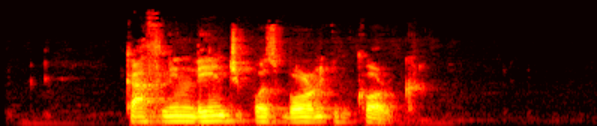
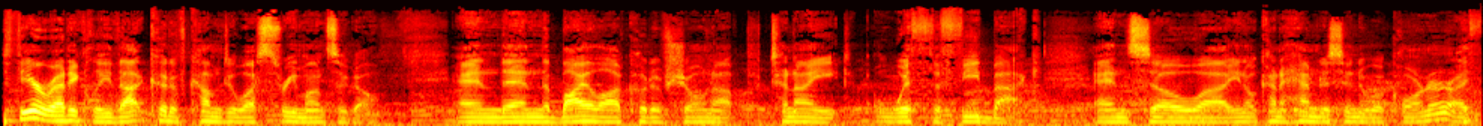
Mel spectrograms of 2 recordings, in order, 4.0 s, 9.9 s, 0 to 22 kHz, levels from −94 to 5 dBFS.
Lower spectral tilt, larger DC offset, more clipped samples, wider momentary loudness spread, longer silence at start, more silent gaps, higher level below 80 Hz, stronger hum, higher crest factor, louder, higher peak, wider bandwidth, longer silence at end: about the same, -5 dB/octave vs -4.5 dB/octave; neither; neither; second, 9 LU vs 12 LU; first, 0.85 s vs 0 s; neither; second, -60 dBFS vs -42 dBFS; neither; about the same, 22 dB vs 20 dB; about the same, -21 LUFS vs -21 LUFS; about the same, -2 dBFS vs -2 dBFS; second, 14.5 kHz vs 17 kHz; first, 1.2 s vs 0 s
